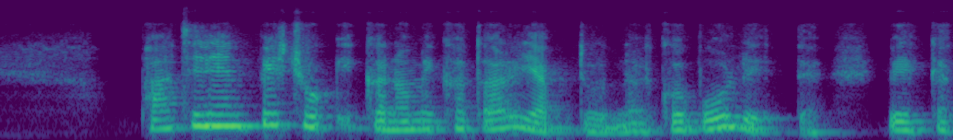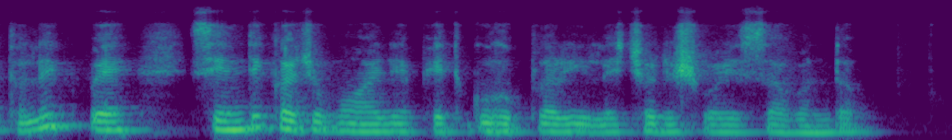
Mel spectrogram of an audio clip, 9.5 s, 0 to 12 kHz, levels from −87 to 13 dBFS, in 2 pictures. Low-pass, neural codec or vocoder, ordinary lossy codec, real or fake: 7.2 kHz; codec, 16 kHz, 0.4 kbps, LongCat-Audio-Codec; Opus, 24 kbps; fake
